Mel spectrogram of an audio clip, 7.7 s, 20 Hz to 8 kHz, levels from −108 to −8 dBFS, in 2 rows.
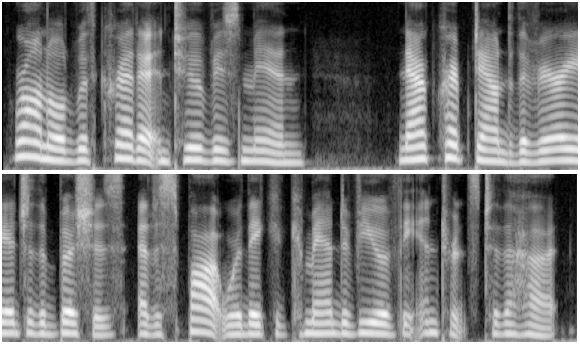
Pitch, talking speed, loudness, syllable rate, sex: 185 Hz, 260 wpm, -19 LUFS, 6.2 syllables/s, female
